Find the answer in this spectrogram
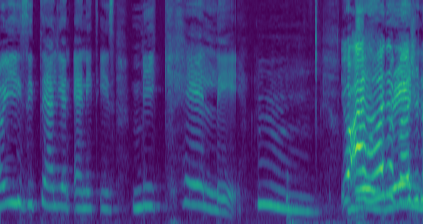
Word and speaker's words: Michele: And I googled how do you say his name because we know he's Italian and it is Michele.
